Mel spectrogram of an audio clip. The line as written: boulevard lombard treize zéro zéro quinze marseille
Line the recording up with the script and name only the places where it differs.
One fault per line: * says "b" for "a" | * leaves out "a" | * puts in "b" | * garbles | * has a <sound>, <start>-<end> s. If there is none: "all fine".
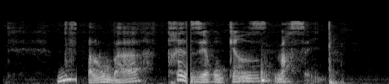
* has a dropout, 0.8-0.9 s
* has a dropout, 1.9-1.9 s
* leaves out "zéro"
